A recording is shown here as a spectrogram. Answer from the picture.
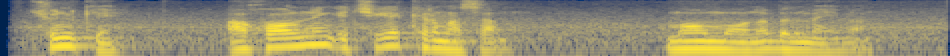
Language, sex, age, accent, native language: Uzbek, male, 25-34, Samarqand, Uzbek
